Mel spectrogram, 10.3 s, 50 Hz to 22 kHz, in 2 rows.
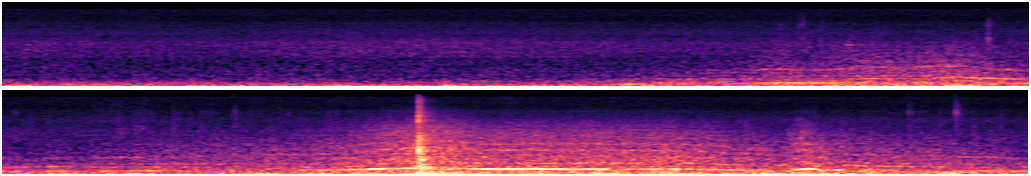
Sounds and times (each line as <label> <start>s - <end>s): strong wind 0.5s - 10.2s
